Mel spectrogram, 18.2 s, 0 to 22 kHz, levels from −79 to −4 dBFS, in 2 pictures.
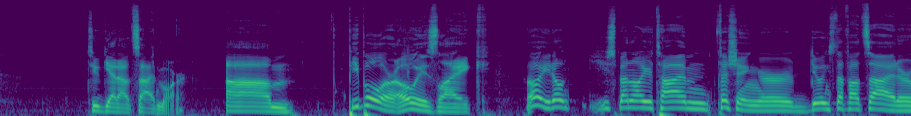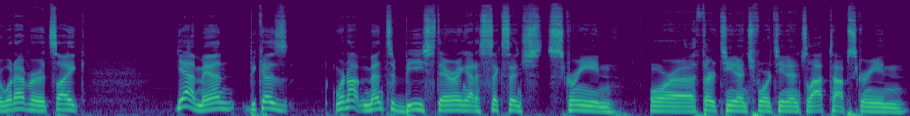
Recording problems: squashed, flat; heavily

